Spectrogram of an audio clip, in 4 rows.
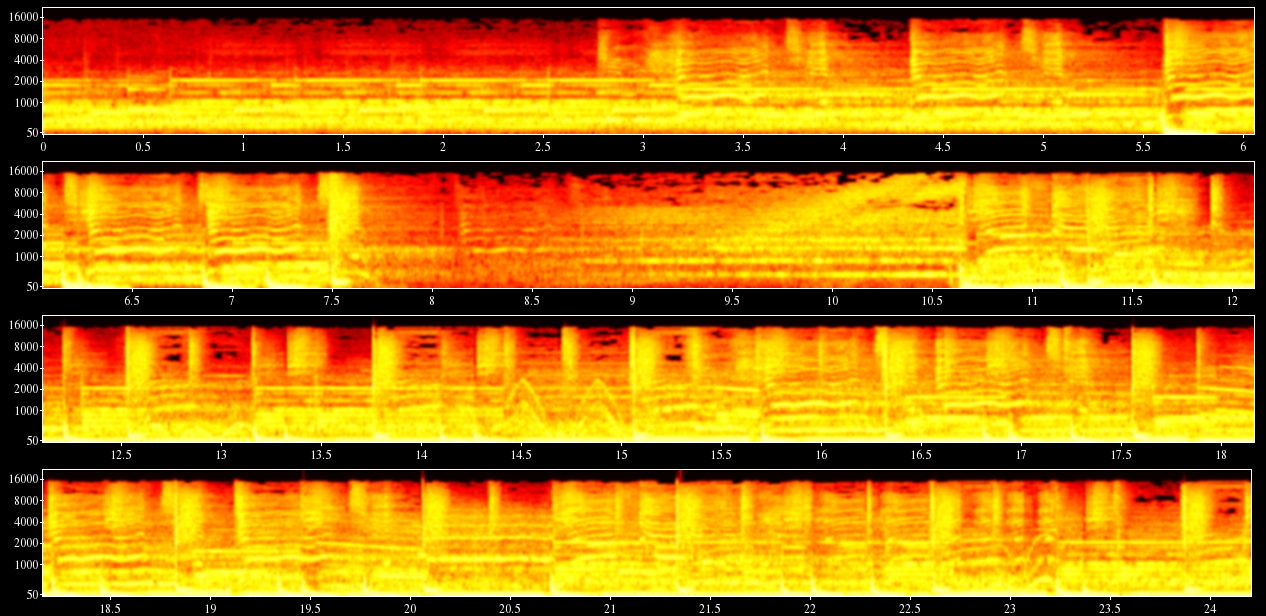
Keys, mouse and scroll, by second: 0.0 space, 6.8 ctrl+-, 8.2 space, 9.7 space, 10.2 ctrl+-, 10.7 right click, 10.9 ctrl++, 12.4 space, 15.1 ctrl++, 16.8 ctrl+-, 16.9 ctrl++, 17.0 space, 18.6 ctrl+-, 18.7 ctrl++, 19.1 space, 19.3 ctrl+-, 19.3 ctrl++, 23.0 space.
